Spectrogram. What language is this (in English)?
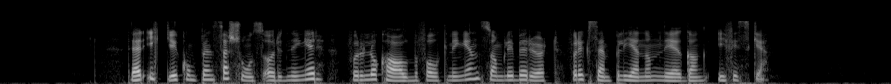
Norwegian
